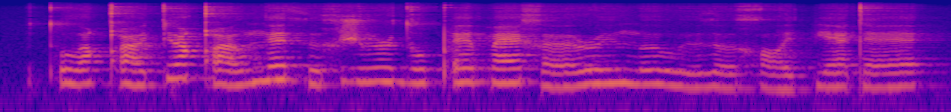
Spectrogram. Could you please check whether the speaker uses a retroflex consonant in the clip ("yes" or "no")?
no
